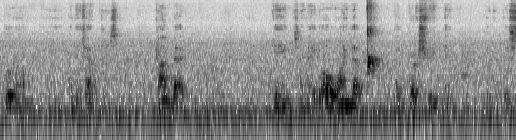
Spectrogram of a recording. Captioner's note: claps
